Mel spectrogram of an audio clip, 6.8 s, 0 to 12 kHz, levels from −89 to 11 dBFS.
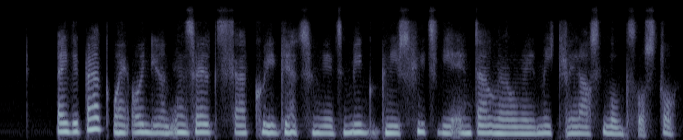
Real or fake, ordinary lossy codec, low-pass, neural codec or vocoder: fake; Opus, 16 kbps; 7.2 kHz; codec, 16 kHz, 0.5 kbps, FreqCodec, larger model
